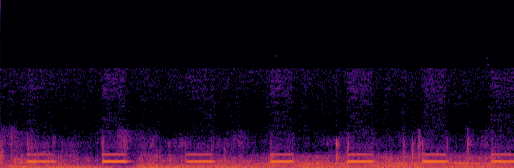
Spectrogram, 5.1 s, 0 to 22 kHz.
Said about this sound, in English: They would have had to invent sounds for this scene of a Mars landing from the X-1 story, Mars is Heaven.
